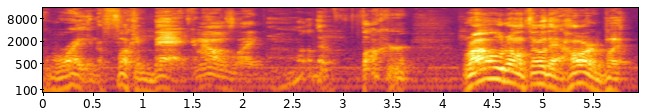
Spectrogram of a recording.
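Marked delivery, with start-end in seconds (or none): 2.5-3.6 breathy muttered curse under the breath, pitched up; a pained curse let out under the breath; whispered curse. Retold or imitated. Hit by the pitch, whispering a curse to himself.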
